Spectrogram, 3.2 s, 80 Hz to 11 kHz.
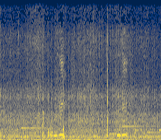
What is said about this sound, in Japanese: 私の住んでいる辺りはね、え嵐です朝からねすごい強い風が吹いていて朝はねそんなに雨まだ降らなかったんですけれども、えー、今ね午後の4時12分なんですが、えー、大粒のね雨がねバタバタと降り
